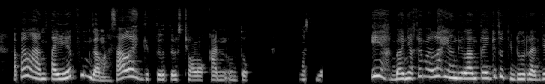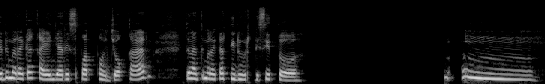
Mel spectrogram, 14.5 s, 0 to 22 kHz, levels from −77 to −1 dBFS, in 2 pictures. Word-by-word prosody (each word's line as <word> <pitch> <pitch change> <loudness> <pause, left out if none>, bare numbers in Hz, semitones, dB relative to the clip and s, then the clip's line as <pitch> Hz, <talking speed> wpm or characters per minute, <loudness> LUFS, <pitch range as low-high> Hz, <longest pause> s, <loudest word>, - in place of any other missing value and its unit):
apa, 360 - -5
lantainya 245 0 +3
pun 425 -5 -4
nggak 210 -9 +2
masalah 170 - +2
gitu, 225 -2 -4
terus 210 0 -3
colokan 195 -1 -5
untuk 195 +4 -11 0.7
masjid 210 -1 -14 0.6
iya, 375 -4 +3
banyaknya 260 +8 +2
malah 355 +1 -1
yang 335 -5 +3
di 270 -2 +6
lantai 270 +1 +3
gitu 365 +3 -2
tiduran, 235 -3 +1
jadi 245 +6 0
mereka 275 +1 +2
kayak 225 -5 +1
nyari 230 0 0
spot 230 0 -3
pojokan, 220 - -4 0.5
itu - - -18
nanti 250 +1 0
mereka 255 +1 -1
tidur 230 -4 -2
di 205 - -11
situ. 185 -8 -1 2.1
Mhm. 240 - +2
235 Hz, 130 wpm, -22 LUFS, 215-275 Hz, 2.1 s, di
